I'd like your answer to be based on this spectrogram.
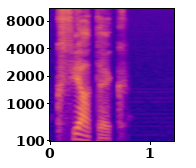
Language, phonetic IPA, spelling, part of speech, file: Polish, [ˈkfʲjatɛk], kwiatek, noun, Pl-kwiatek.ogg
